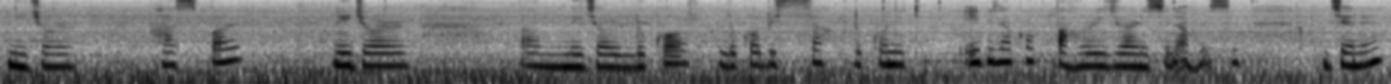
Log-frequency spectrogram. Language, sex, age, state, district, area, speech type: Assamese, female, 30-45, Assam, Morigaon, rural, spontaneous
